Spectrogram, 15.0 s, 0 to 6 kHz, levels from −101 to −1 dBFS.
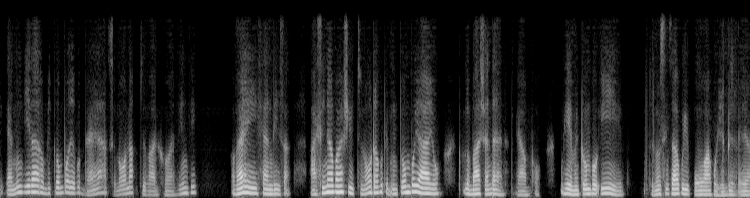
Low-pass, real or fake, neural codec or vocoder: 5.4 kHz; fake; codec, 16 kHz, about 1 kbps, DyCAST, with the encoder's durations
